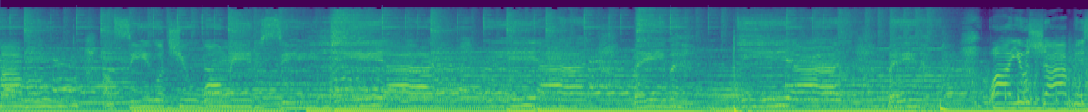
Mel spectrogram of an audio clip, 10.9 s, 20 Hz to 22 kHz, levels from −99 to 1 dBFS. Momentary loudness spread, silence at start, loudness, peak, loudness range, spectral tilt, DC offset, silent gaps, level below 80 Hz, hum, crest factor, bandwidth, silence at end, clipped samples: 4 LU; 0 s; -19 LUFS; -4 dBFS; 1 LU; -4.5 dB/octave; under 0.1%; none; -22 dBFS; none; 14 dB; 16.5 kHz; 0 s; under 0.1%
